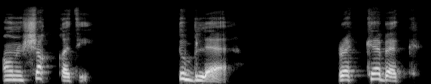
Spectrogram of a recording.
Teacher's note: there is strong stoppage of the sound upon pronunciation of the letter when it carries a sukoon. This is achieved by relying strongly on the makhraj or by constricting it. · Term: shidda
